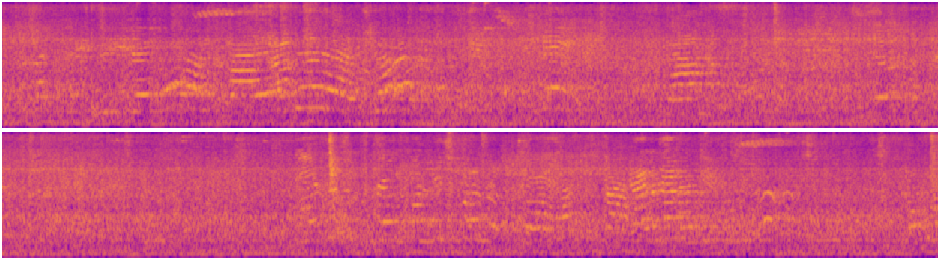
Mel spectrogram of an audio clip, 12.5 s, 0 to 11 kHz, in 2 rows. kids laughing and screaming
8.2s 12.4s

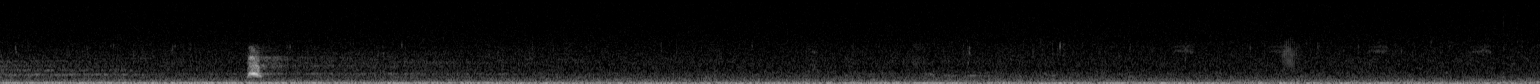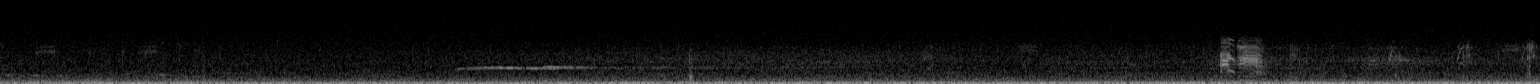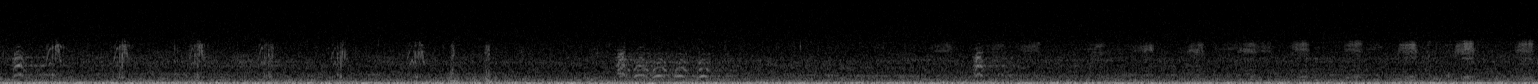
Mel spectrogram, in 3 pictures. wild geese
27.6s 28.2s, 29.3s 34.3s, 40.2s 46.1s

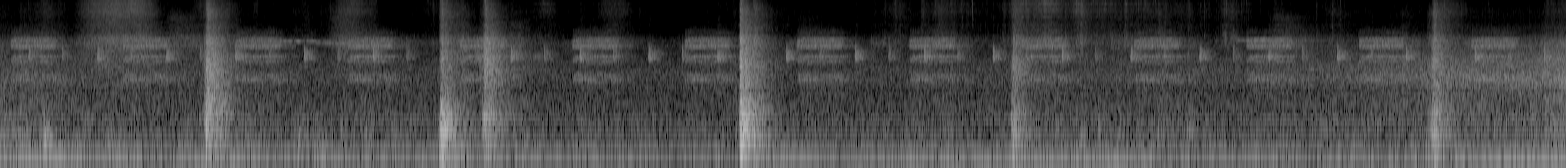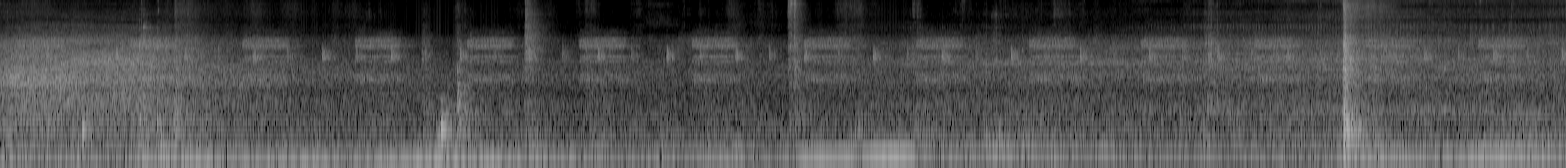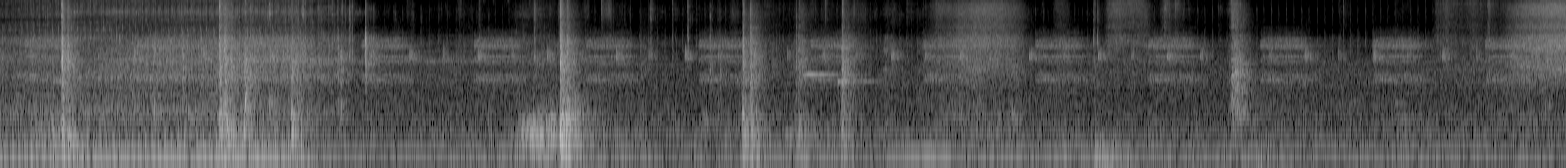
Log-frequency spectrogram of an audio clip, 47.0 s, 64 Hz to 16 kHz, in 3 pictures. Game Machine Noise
21.5s 40.9s

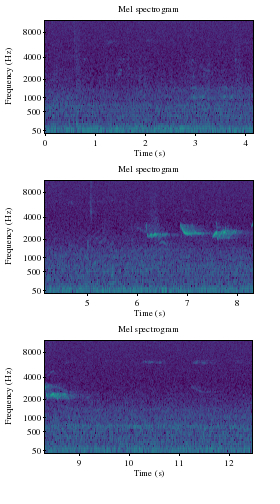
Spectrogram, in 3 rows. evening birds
5.0s 12.4s

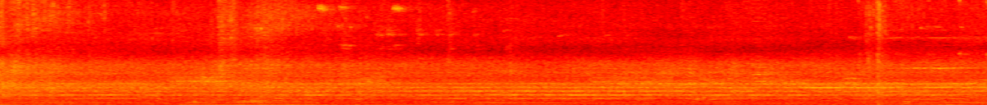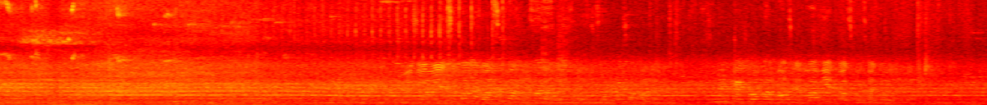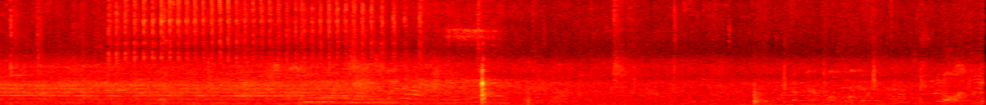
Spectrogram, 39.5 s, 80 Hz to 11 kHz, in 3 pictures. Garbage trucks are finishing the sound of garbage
0.0s 18.5s

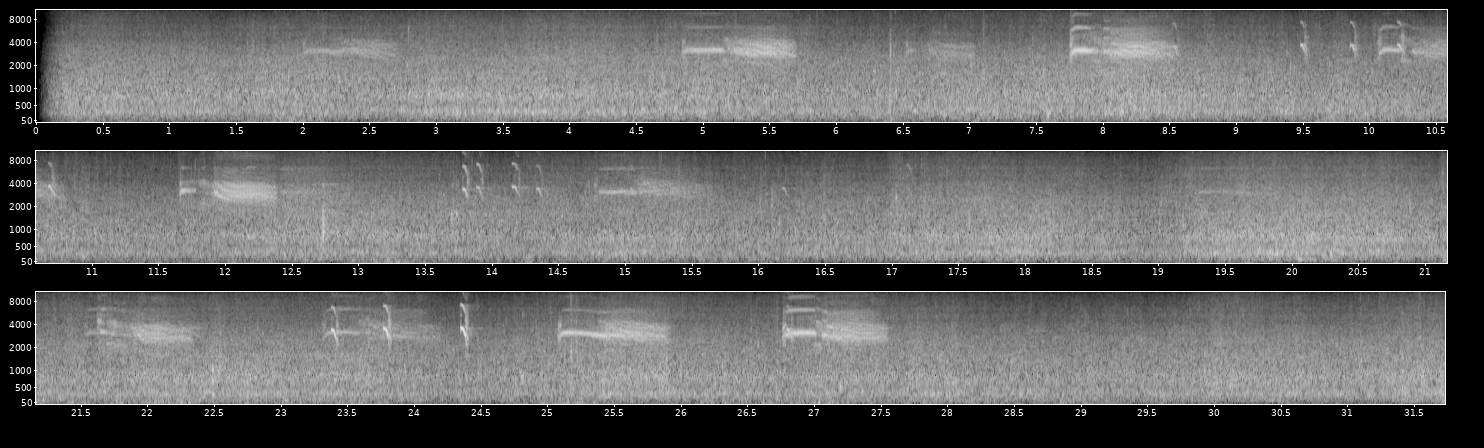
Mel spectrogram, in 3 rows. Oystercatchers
2.0s 2.8s, 4.8s 5.8s, 6.4s 7.1s, 7.7s 8.7s, 9.3s 10.9s, 11.6s 13.0s, 13.7s 16.3s, 21.5s 22.5s, 23.2s 26.0s, 26.8s 27.7s

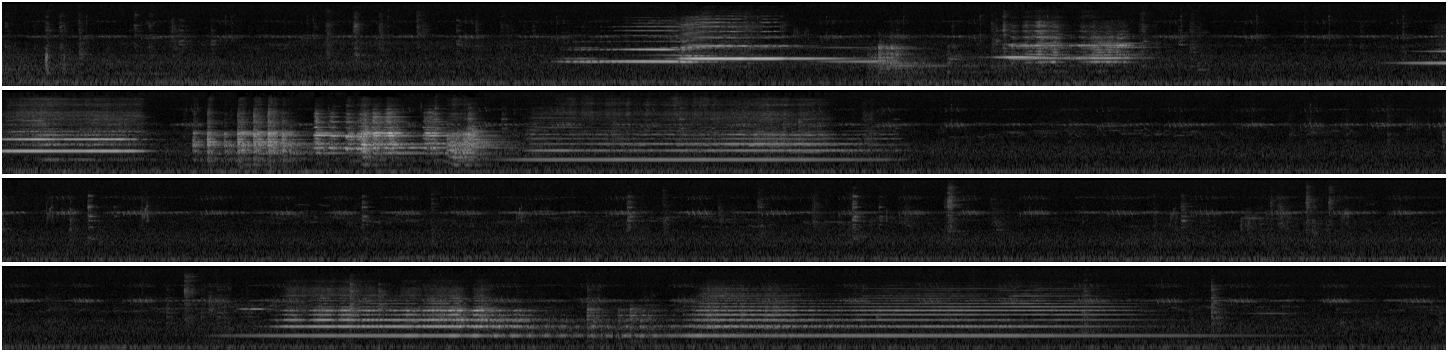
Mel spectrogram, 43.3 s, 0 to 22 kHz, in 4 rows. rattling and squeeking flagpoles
0.0s 9.2s, 10.3s 17.7s, 33.7s 42.6s

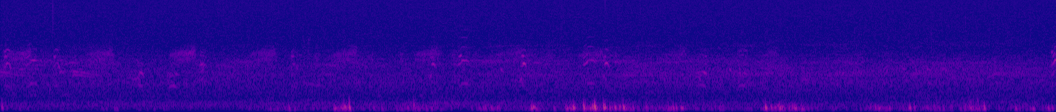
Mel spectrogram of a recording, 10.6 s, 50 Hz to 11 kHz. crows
0.0s 3.6s

